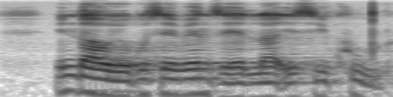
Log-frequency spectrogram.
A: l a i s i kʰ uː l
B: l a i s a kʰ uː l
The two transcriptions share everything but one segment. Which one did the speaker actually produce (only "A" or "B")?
A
